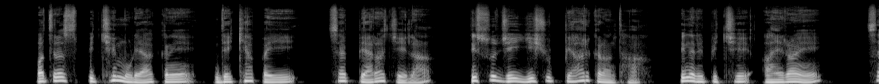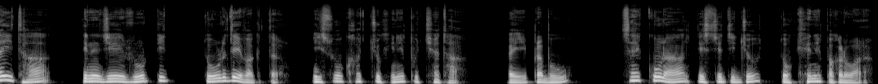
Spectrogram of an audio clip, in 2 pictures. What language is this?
Bilaspuri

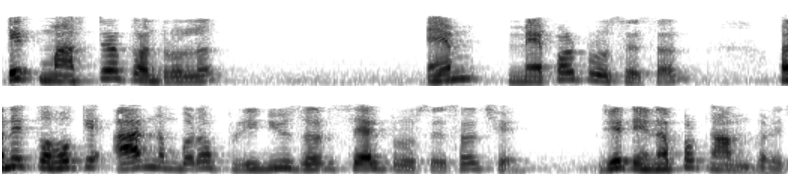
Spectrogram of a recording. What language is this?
Gujarati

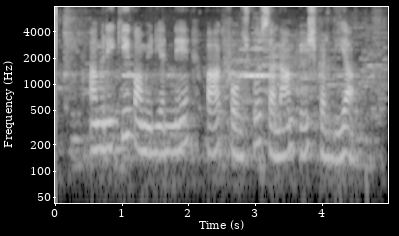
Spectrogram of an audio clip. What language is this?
Urdu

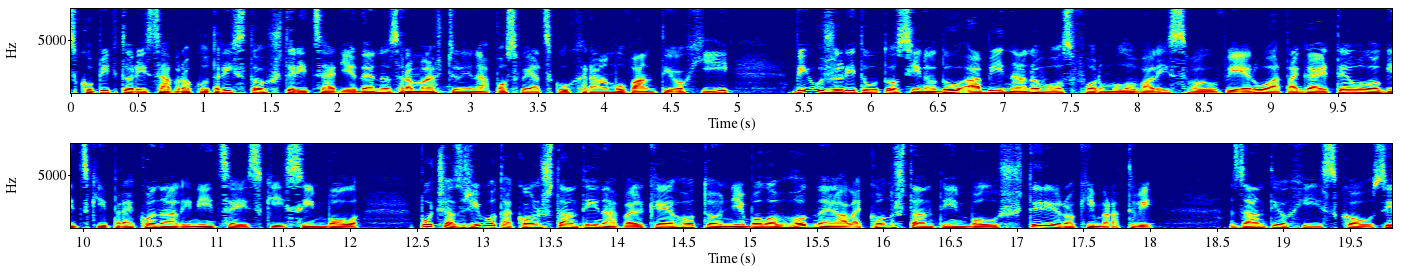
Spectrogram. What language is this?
Slovak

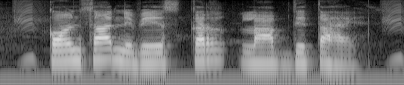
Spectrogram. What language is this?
Hindi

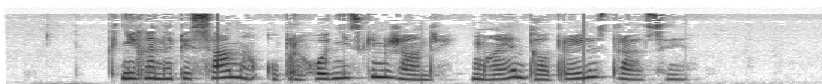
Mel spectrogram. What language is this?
Belarusian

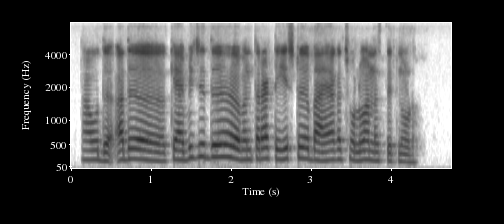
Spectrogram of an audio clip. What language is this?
Kannada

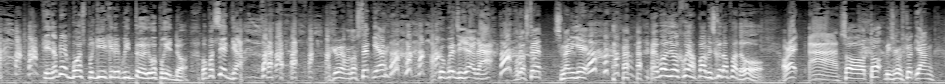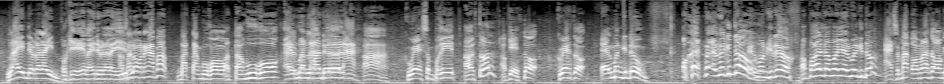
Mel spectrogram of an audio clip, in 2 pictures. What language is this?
Malay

